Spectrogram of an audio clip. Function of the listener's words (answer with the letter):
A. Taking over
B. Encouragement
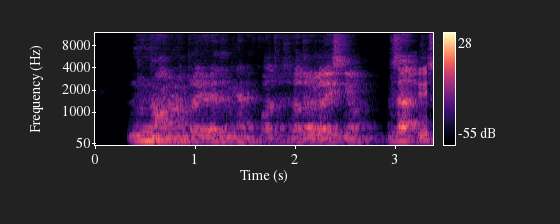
B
